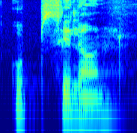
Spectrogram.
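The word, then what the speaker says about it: Ypsilon: उसके बाद आएगा उपसिलॉन। ये वाई है इंग्लिश में, लेकिन इसको जर्मन में हम लोग उपसिलॉन बोलते हैं।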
